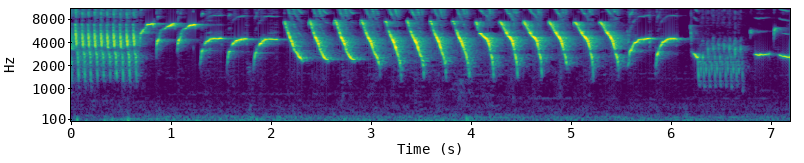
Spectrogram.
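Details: Canary singing a fast, tightly rolled song used to train young canaries to learn sounds: an opening buzzy trill, then a series of rapid downslurred whistles, a long run of sweeping chirps, a brief buzz, and a clear closing whistle.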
